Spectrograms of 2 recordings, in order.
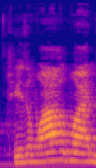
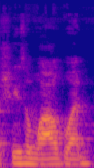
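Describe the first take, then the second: First: "She's a wild one" again, louder with a punch on "wild"; emphatic repeat. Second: Said in the usual way. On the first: Shown as a demonstration. About her sister, hitting "wild" louder the second time. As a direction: lean hard on "wild" and let it fall.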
